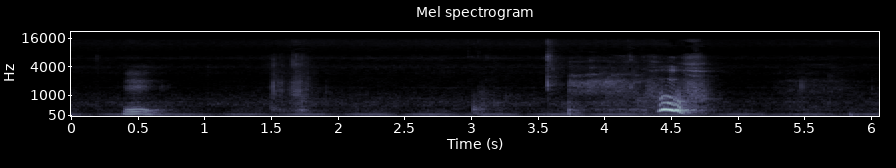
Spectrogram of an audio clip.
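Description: A man sips a drink and swallows.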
